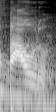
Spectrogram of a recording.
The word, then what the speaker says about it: Bauru: Então, por exemplo, se eu pegar a palavra Bauru, por exemplo, Qual é a sílaba tônica dessa palavra? É uru, eu não digo bauru, eu digo bauru.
